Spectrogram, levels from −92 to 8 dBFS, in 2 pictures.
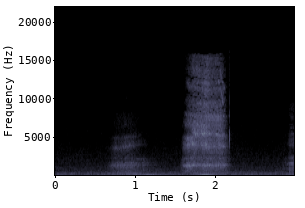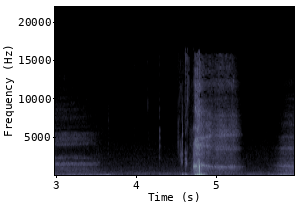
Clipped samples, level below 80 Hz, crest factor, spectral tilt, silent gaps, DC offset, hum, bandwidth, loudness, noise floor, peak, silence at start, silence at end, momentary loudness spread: under 0.1%; -52 dBFS; 34 dB; -3 dB/octave; none; under 0.1%; none; 16 kHz; -43 LUFS; -67 dBFS; -12 dBFS; 0 s; 0 s; 27 LU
